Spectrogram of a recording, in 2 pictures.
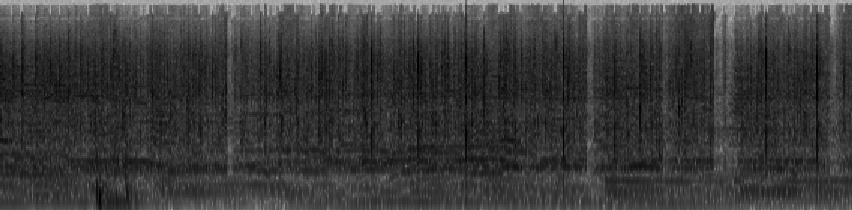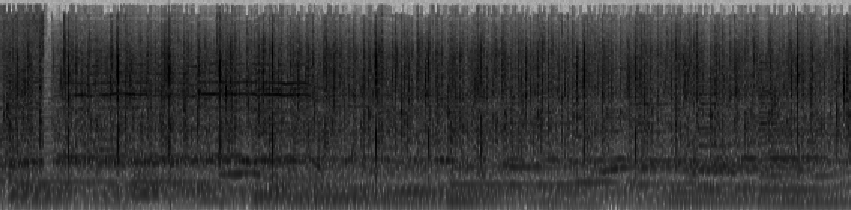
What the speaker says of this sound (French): acclamer très fort le Seigneur pour la présence de son esprit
